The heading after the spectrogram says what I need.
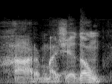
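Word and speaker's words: Ἁρμαγεδών: E realmente em algumas das antigas versões do Novo Testamento, escritas em grego, Armagedon tem o som aspirado no início, que significa que era pronunciada com H. Originalmente era Har Magedon, e é muito fácil passar de Har Megido para Har Magedon.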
